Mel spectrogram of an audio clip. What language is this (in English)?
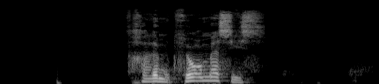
Kabyle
